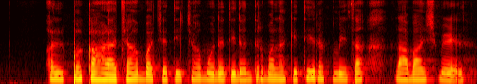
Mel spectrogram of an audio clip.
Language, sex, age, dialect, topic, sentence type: Marathi, male, 18-24, Standard Marathi, banking, question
